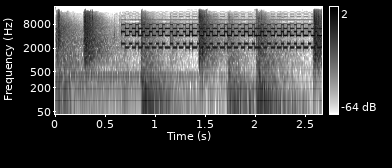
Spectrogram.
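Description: A telephone rings with a steady, high electronic trill, sustained over a regular low thumping pulse that repeats about every half second, and is left unanswered to go to voicemail. No one speaks.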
